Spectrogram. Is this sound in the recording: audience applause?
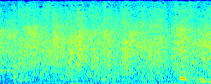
yes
